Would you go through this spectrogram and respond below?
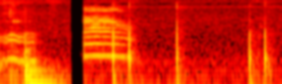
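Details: Munchkin cat at home making a short, bright meow, preceded by a person's voice and followed by a few soft taps and clicks in a quiet indoor room.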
